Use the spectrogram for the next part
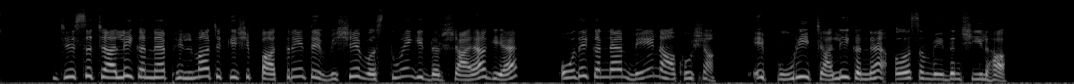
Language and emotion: Dogri, disgusted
